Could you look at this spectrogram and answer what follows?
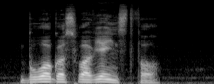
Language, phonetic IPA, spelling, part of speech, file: Polish, [ˌbwɔɡɔswaˈvʲjɛ̇̃j̃stfɔ], błogosławieństwo, noun, Pl-błogosławieństwo.ogg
